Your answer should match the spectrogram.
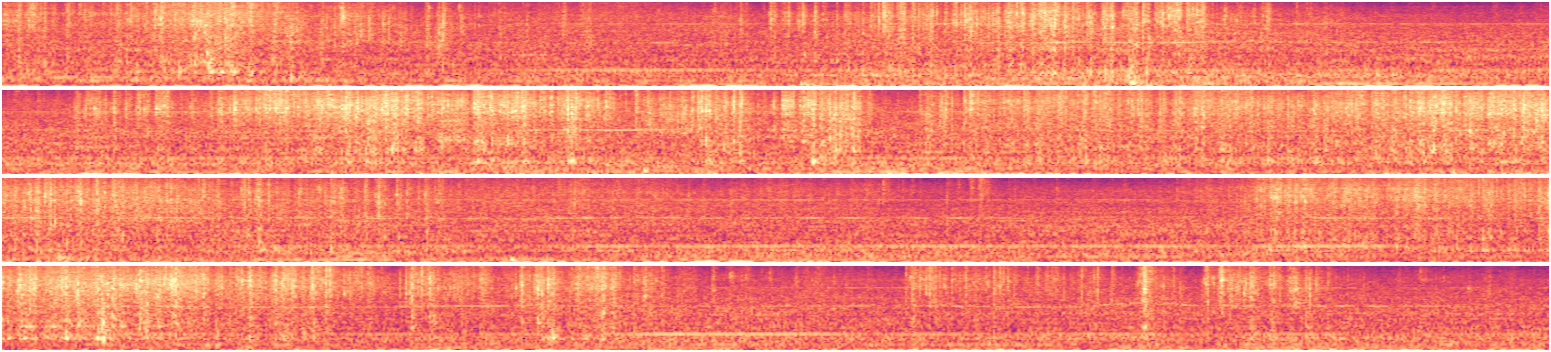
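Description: Gray Shark vacuum running with its brushroll on over a mess of small scattered pieces. Loud surges of pickup noise come and go every few seconds over a steady motor whine.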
